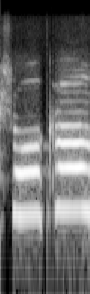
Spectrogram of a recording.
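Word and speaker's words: शोक: Ahara rajasa syeshta dukha shoka maya pradaha. Dukha, that dukha, you can pronounce better. Dukha. That is how you have to pronounce. And Shoka again is Dirga.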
